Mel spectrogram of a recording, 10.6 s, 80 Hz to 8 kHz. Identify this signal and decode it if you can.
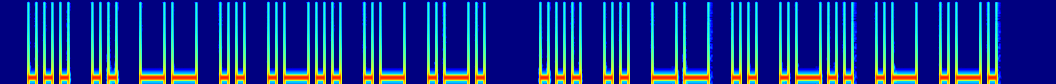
Morse code, heard as a keyed tone, about 15 wpm, 250 Hz. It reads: SIMILAR SIMILAR
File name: morse-training-15WPM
